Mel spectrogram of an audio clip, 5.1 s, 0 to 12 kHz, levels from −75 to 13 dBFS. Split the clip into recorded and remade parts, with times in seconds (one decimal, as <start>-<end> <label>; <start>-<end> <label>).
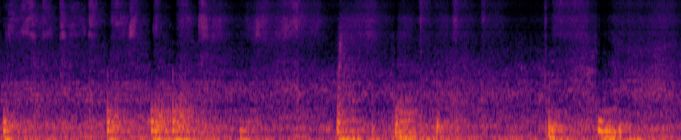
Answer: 0.0-1.6 recorded; 1.6-5.1 remade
